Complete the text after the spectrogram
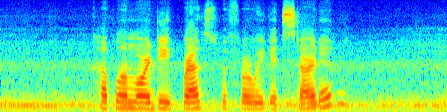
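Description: A young woman speaks nearby, calmly and clearly.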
